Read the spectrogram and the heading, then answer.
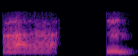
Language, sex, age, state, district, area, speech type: Assamese, male, 60+, Assam, Majuli, urban, conversation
